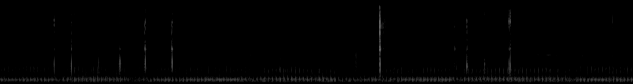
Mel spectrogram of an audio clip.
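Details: Kitten's purr as a soft steady low hum, broken by sharp clicks and taps that stand out above it.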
